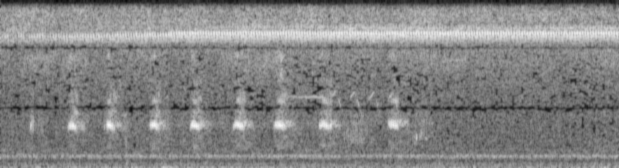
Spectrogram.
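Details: A Purple Gallinule giving a territorial display at Carlton Reserve utters about nine short, clipped clucking notes, two or three a second, then falls silent over a steady low rumble of wind or water.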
